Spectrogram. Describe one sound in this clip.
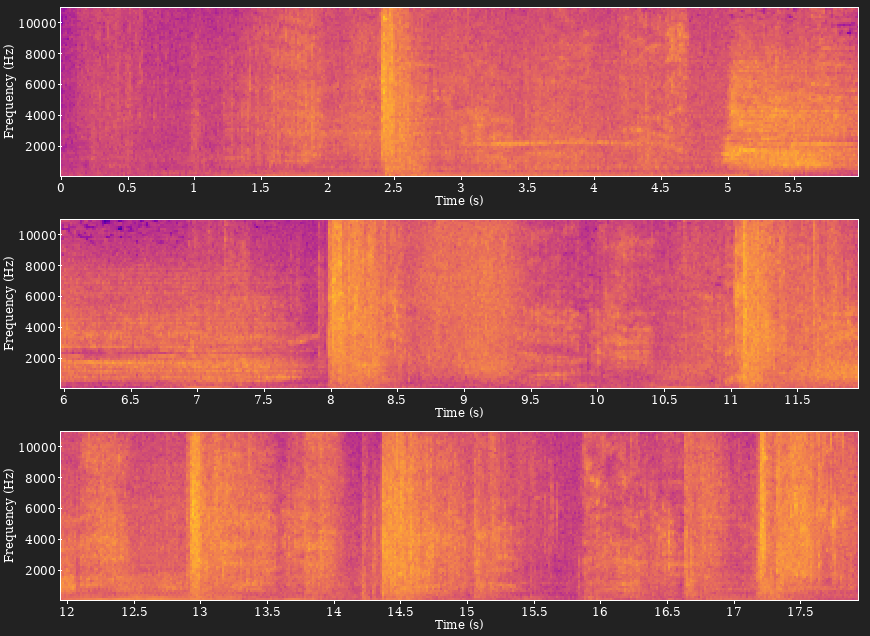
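A car engine hums and revs as it drives.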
